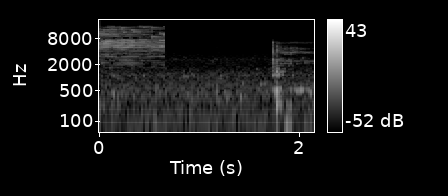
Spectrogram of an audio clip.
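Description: A high, shimmering chime-like jingle that cuts off suddenly about half a second in, followed near the end by a brief light clink.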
